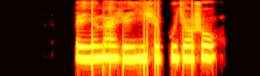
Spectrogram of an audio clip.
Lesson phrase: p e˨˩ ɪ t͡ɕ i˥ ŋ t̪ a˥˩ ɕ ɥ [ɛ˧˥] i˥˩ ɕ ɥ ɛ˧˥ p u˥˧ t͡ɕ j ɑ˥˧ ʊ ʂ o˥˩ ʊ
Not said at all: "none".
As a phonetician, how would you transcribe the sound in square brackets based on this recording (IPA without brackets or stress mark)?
ɛ˧˥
